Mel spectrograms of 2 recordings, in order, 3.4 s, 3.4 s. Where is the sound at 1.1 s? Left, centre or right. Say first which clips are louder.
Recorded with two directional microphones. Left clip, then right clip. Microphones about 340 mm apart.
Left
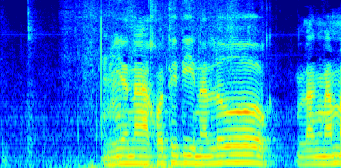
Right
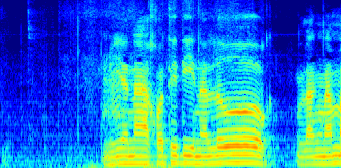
Right 2 dB; centre.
